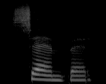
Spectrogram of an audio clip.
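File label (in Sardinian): "semper", female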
